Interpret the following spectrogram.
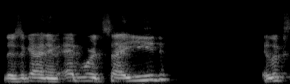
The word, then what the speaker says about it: Said: But yeah, his name is pronounced Said.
